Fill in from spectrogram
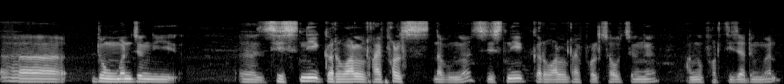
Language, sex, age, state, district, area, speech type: Bodo, male, 45-60, Assam, Udalguri, rural, spontaneous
